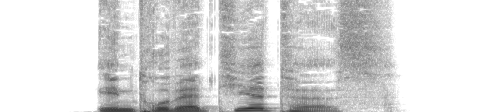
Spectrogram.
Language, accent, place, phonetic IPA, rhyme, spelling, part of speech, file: German, Germany, Berlin, [ˌɪntʁovɛʁˈtiːɐ̯təs], -iːɐ̯təs, introvertiertes, adjective, De-introvertiertes.ogg
- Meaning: strong/mixed nominative/accusative neuter singular of introvertiert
